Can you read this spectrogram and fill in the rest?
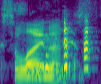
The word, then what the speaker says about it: Salina: It's not like Selena Gomez. It's like Salina, saliva. So you did Salina. Say it correctly.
